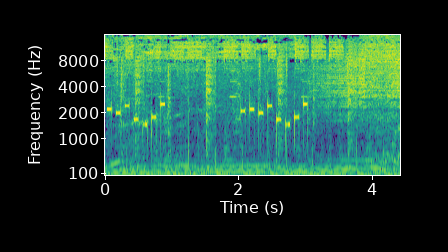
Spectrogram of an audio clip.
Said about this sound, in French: J'ai un numéro de téléphone. Alors, on a la régie. La régie qui va, qui va pouvoir tenter de composer le numéro.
